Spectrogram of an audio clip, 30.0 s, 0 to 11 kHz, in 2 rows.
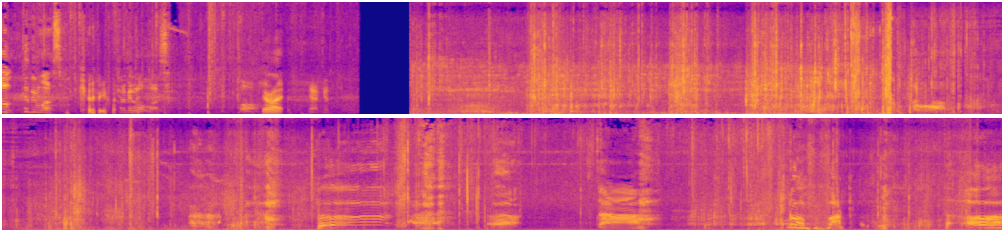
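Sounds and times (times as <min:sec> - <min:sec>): wind buffeting microphone: 0:06.2 - 0:12.4
bike rattling: 0:06.2 - 0:30.0.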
